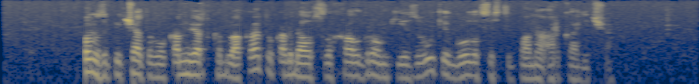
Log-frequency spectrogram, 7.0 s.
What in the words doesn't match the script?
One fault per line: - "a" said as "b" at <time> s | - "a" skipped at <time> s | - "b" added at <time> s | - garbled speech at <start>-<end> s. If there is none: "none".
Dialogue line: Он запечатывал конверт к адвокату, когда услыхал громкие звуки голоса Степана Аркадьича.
none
